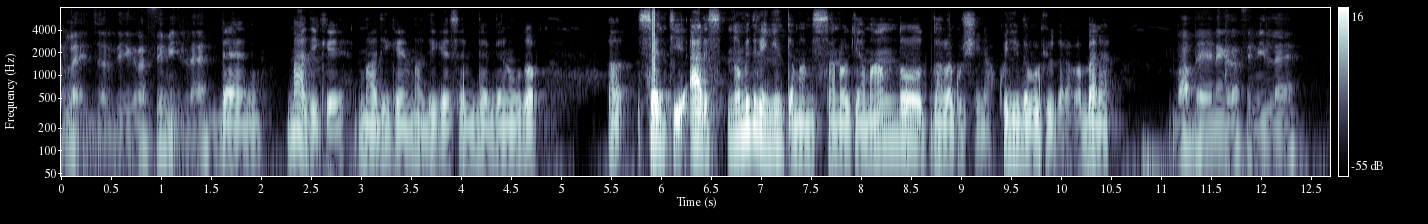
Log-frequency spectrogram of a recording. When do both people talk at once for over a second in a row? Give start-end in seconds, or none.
none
